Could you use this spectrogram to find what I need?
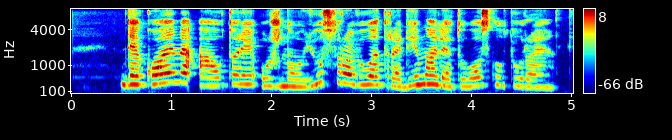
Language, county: Lithuanian, Panevėžys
